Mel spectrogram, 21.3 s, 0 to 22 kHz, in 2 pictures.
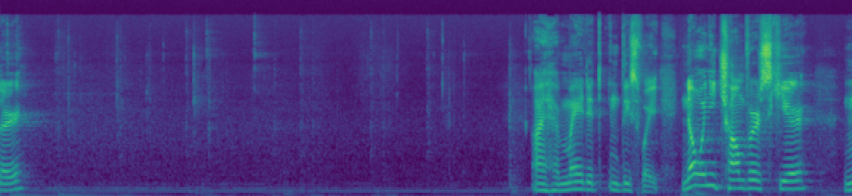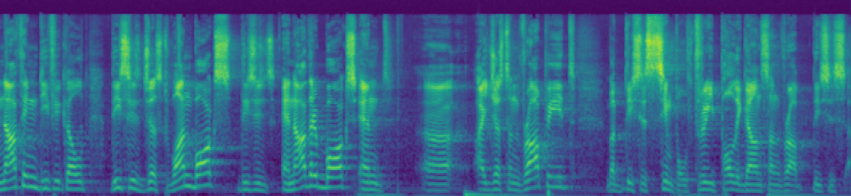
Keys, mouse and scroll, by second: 0.1 alt+middle click, 0.8 F3, 1.3 F2, 1.4 middle click, 2.4 alt+z, 2.5 click, 3.4 alt+middle click, 3.8 middle click, 4.7 middle click, 6.9 click, 8.6 F4, 9.5 middle click, 9.7 middle click, 11.6 scroll up 1, 11.7-12.6 scroll down 1.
